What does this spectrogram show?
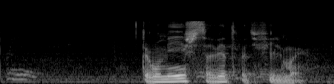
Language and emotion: Russian, neutral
